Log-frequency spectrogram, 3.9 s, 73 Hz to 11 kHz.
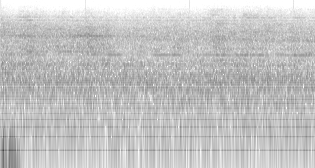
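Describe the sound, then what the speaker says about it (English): A Qantas Airbus A380 on final approach to runway 34 left at Sydney Airport gives a steady, distant, moderately faint engine rumble, with a brief low thump at the start. "It's time for the big Q, the A380 now on final runway 34 left."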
